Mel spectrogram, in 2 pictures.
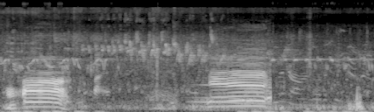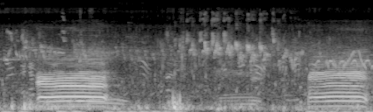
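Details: Cows grazing freely in a large green rice field give four loud harmonic moos, each about a second long, spaced roughly three seconds apart, with faint bird chirps and rustling in the background.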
